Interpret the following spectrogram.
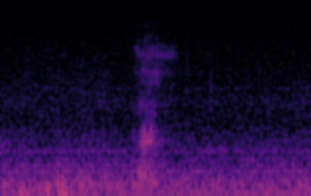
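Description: Near silence: room tone in a pause in speech, with one faint brief sound about a second in.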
